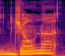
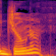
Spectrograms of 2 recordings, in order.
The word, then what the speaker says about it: Jonah: My username is Jonah N, and the way you spell Jonah is J-O-N-A-H. The way you spell it is J-O-N-A-H.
